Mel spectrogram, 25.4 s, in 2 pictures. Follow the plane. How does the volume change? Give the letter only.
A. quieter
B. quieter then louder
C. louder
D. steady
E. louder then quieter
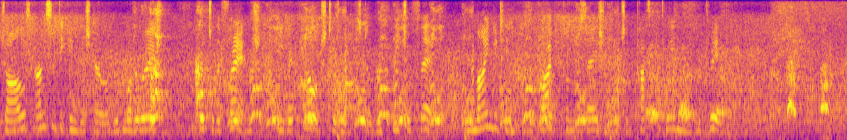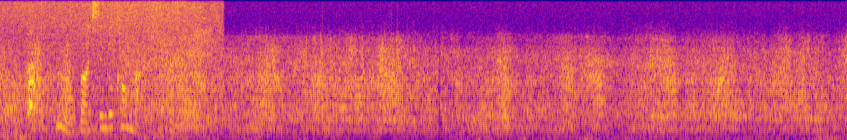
D.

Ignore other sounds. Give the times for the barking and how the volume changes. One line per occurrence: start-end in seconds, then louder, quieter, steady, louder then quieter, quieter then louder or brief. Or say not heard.
1.9-13.2 steady.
